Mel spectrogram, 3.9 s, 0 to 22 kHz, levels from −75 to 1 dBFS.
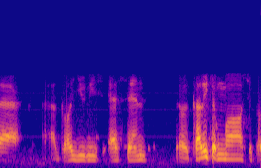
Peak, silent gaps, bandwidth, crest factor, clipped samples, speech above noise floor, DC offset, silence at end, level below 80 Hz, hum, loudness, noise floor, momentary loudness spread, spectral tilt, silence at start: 0 dBFS; none; 3.7 kHz; 20 dB; under 0.1%; 27 dB; under 0.1%; 0 s; -66 dBFS; none; -19 LUFS; -45 dBFS; 16 LU; -8 dB/octave; 0 s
